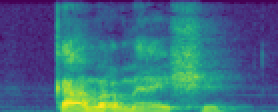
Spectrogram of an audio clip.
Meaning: chambermaid
- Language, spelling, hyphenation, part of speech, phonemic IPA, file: Dutch, kamermeisje, ka‧mer‧meis‧je, noun, /ˈkaː.mərˌmɛi̯.ʃə/, Nl-kamermeisje.ogg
